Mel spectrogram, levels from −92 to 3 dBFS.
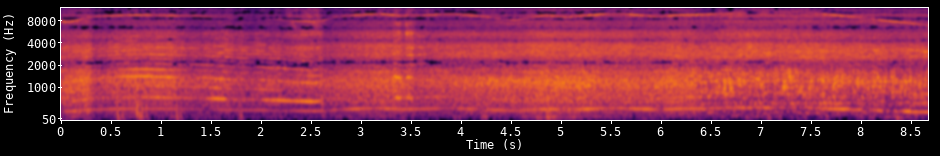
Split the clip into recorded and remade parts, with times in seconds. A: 0.0-6.4 recorded; 6.4-8.7 remade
